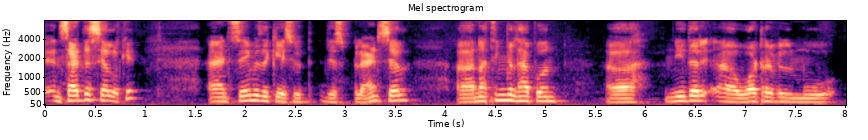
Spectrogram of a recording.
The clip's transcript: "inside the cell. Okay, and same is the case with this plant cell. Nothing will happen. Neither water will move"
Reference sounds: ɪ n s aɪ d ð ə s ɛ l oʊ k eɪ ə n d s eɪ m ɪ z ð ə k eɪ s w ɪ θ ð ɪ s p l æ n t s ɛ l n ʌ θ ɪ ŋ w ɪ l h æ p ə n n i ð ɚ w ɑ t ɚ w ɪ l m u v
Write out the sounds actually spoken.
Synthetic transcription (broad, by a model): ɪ n s aɪ d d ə s ɛ l oʊ k eɪ ə n d s eɪ m ɪ z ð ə k eɪ s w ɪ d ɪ s p l æ n t s ɛ l n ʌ t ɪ ŋ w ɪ l h æ p ə n n i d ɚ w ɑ t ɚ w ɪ l m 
